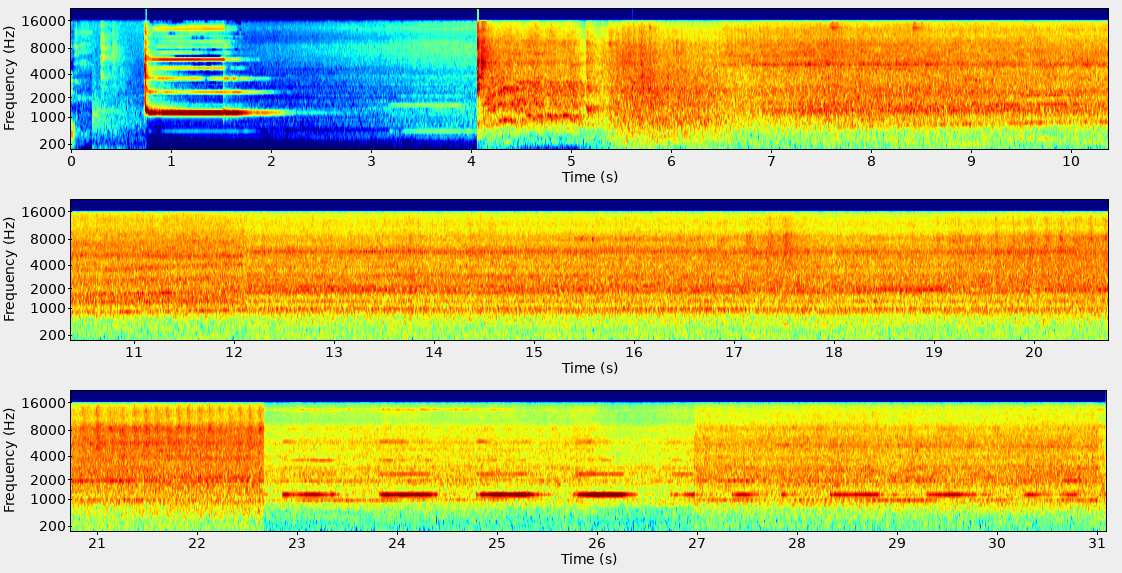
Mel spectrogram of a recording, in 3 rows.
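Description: Case IH 7120 combine starting up: a short warning beep about a second in, then the machine comes on at about four seconds with a whine that rises in pitch over several seconds as the threshing and separator drives spin up, then runs steadily. Near the end a warning beep sounds about once a second over the running machinery.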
